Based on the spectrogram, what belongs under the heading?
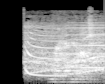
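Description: A loud, blaring air horn blast used as an alarm sound effect kicks in abruptly after a brief silence and holds steady, its harsh, buzzy tone dipping slightly in pitch at the start before sustaining to the end.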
